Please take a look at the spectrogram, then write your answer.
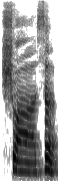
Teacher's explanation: और यहां देखिए श्वास श्वास कैसे लिखा हुआ है? ऐसे तालव्य शकार आधा है। दंत्य सकार पूरा है। दोनों का उच्चारण अलग-अलग आना चाहिए।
